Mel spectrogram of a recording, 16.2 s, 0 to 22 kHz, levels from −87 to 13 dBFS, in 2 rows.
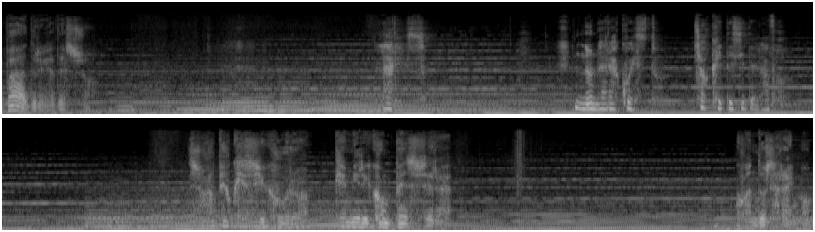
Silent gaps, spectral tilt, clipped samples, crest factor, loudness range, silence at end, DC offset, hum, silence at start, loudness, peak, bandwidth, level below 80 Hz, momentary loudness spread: none; -5 dB/octave; under 0.1%; 22 dB; 7 LU; 0 s; under 0.1%; none; 0 s; -32 LUFS; -10 dBFS; 14 kHz; -40 dBFS; 14 LU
